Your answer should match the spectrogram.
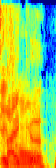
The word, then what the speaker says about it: Taika: Taiki Waititi or whatever the fuck is that bro is Taika.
